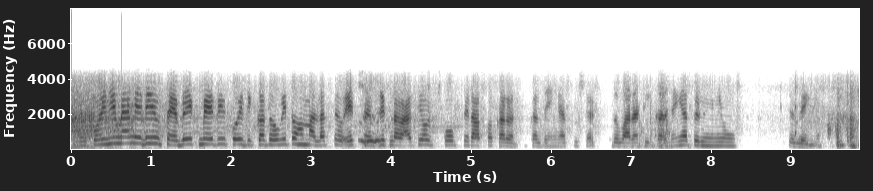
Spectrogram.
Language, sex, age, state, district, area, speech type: Hindi, female, 45-60, Madhya Pradesh, Bhopal, urban, conversation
